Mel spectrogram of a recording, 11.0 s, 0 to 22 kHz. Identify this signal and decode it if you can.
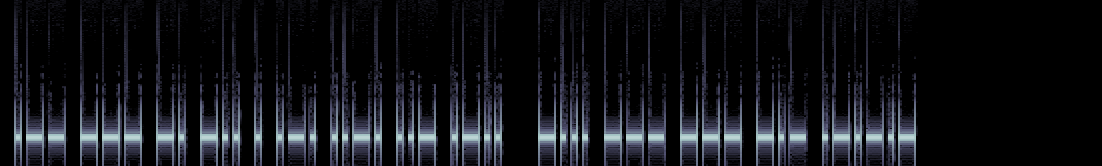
Morse code, heard as a keyed tone, about 22 wpm, 700 Hz. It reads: WONDERFUL BOOK.
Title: Sentences from Top 1100 Words 22wpm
